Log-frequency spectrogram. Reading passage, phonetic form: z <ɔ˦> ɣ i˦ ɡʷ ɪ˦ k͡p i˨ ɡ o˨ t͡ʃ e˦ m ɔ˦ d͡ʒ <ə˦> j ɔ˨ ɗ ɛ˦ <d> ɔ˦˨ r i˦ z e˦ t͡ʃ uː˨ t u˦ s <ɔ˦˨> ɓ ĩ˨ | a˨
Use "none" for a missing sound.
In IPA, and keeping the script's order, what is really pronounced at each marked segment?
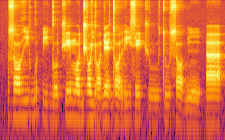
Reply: ɔ˦, ɔ˦, d, ɔ˦˨

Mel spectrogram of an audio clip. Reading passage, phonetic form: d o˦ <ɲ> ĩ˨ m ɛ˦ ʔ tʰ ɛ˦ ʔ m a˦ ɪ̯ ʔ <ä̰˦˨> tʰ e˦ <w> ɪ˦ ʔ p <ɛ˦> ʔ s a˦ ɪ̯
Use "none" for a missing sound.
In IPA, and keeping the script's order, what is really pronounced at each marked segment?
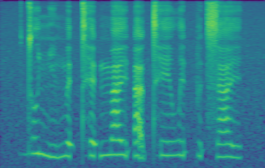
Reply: ɲ, ä̰˦˨, w, ɪ˦

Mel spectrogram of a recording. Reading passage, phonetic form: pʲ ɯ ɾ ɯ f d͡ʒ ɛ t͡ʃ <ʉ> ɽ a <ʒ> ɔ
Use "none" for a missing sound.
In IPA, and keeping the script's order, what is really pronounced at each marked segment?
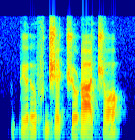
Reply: u, t͡ʃ

